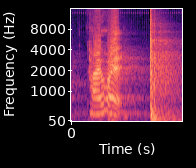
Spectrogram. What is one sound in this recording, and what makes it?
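A gavel bangs once on a desk.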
